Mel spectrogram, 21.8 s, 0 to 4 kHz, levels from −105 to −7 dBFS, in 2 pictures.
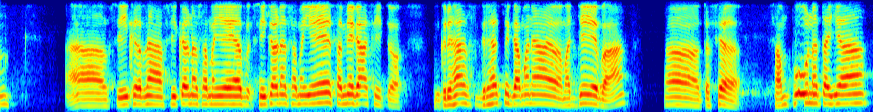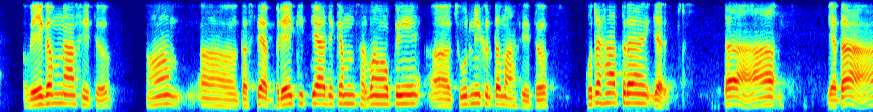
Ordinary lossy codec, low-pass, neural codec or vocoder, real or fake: Opus, 24 kbps; 3.6 kHz; codec, 16 kHz, 16 kbps, FunCodec, trained on Chinese and English, 50 frames a second; fake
